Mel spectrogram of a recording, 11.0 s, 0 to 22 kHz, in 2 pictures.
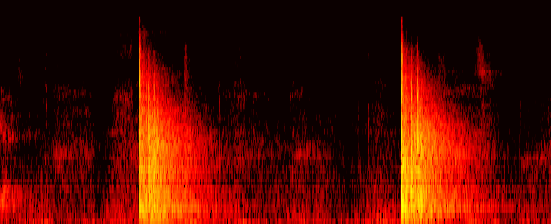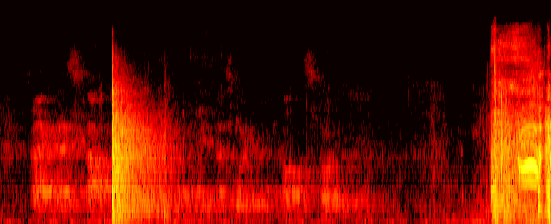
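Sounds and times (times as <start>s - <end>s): bags thudding on wooden board: 4.0s - 4.6s.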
